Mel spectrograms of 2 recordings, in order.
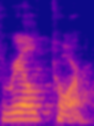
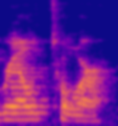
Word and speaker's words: Realtor: so anyway you're gonna learn from me it's real tour all right number 40. i saw a guy jokingly say the second a is silent oh really he must have been joking because there's no a in real tour okay that's funny you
